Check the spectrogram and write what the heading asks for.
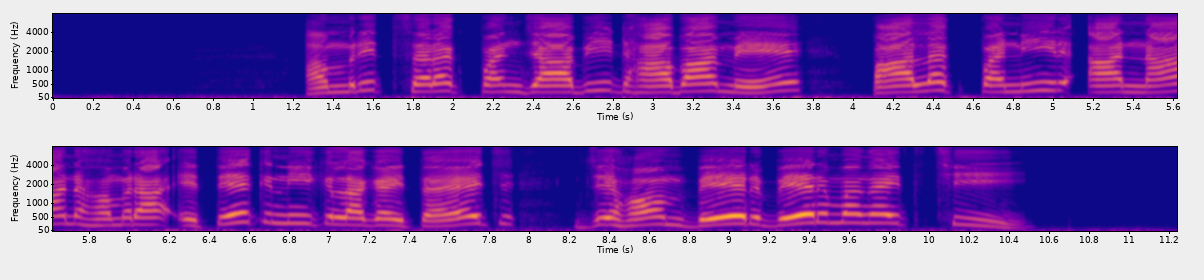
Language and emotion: Maithili, happy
